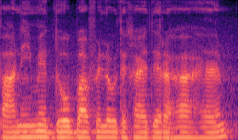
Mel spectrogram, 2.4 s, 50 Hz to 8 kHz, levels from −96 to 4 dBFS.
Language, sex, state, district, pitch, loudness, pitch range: Hindi, male, Arunachal Pradesh, Papum Pare, 115 Hz, -18 LUFS, 110-115 Hz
